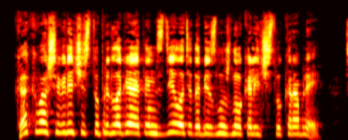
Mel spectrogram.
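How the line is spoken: Plain. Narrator (Russian): спросил сир Лорес

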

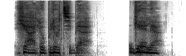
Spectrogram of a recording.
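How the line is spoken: Passionate whisper. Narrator (Russian): горячо прошептал

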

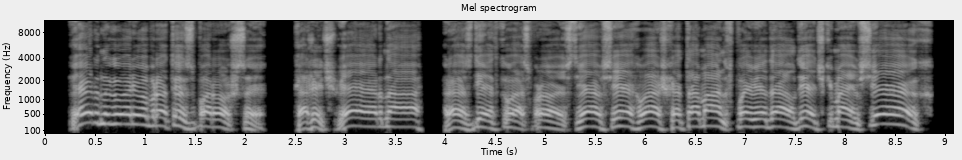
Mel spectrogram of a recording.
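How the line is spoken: Nonchalant booming after drinking. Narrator (Russian): Раздай беда, осушив самую великую баклагу, как ни в чем не бывал, прогудел

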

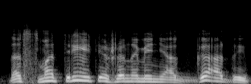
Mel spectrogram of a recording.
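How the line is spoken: Tearful shout. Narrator (Russian): плачущим голосом закричал Сенька

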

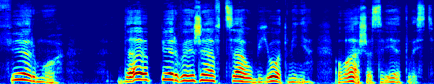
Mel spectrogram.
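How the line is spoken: Chuckling loudly. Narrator (Russian): хохотнул Лоренцо

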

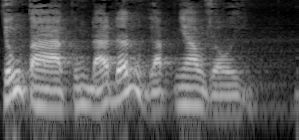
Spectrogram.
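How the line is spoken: Cold voice replying. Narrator (Vietnamese): một giọng nói lạnh lùng đáp lại

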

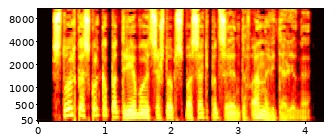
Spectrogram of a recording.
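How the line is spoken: Calm reply. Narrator (Russian): спокойно ответил я

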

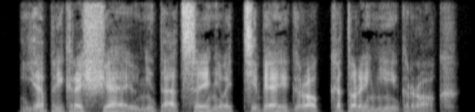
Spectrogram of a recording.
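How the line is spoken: Muttered grumble. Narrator (Russian): проворчал Херобрин себе под нос

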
